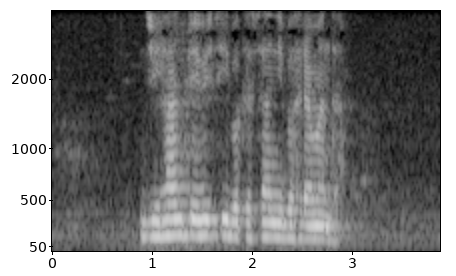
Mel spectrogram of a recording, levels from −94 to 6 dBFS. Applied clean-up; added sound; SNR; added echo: none; none; none; none.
